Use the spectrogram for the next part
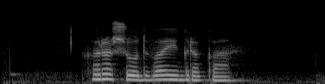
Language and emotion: Russian, neutral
